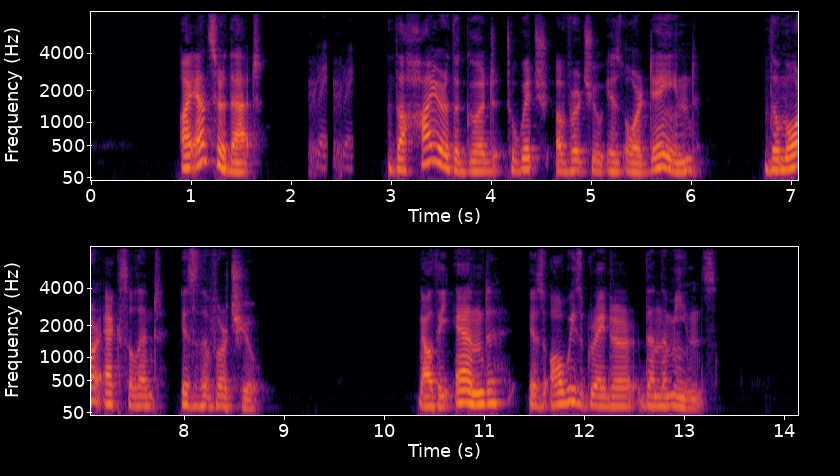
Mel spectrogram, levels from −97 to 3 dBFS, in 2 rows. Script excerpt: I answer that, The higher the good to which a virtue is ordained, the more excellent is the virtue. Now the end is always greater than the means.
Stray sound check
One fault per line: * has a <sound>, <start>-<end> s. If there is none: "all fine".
* has a laugh, 2.2-2.6 s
